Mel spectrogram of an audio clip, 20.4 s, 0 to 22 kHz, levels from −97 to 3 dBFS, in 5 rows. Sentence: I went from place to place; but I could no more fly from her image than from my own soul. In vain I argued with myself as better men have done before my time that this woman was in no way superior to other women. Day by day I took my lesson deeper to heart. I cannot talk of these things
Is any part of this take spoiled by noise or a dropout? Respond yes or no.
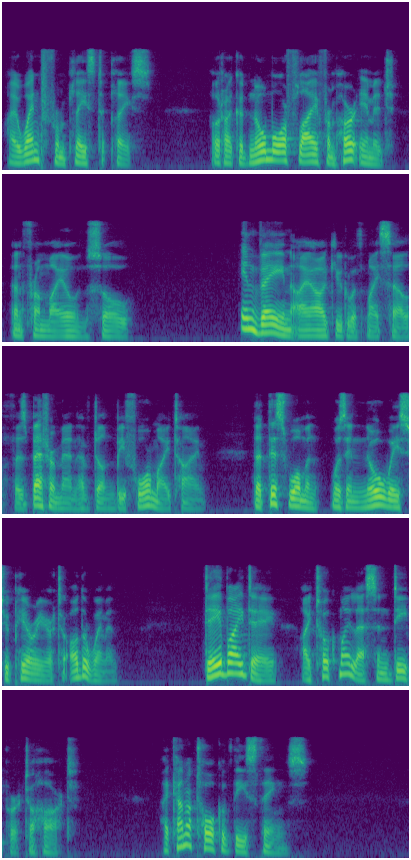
no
